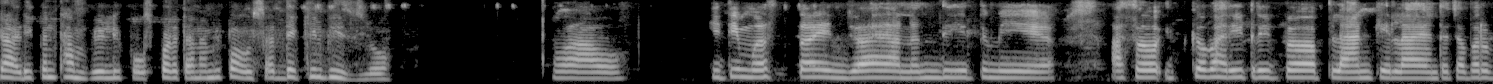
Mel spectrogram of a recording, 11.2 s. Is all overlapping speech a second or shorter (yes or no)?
yes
